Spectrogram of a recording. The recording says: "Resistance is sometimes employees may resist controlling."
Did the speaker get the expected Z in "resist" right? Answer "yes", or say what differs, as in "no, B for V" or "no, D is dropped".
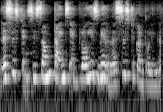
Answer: no, S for Z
